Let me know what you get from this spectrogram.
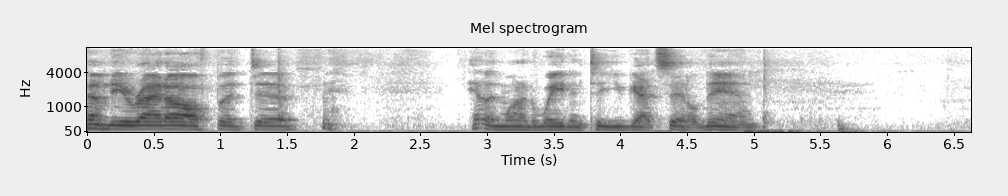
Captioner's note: chuckles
